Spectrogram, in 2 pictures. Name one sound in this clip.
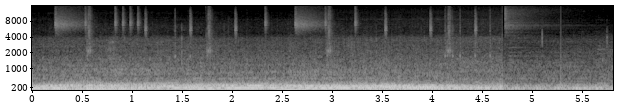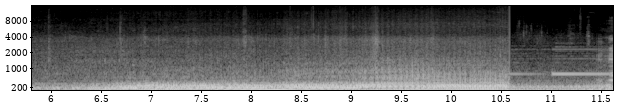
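A truck engine rumbles deeply and revs as the truck drives past.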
